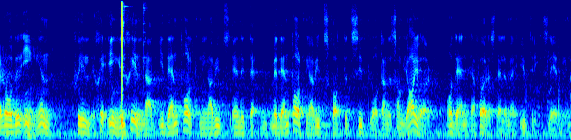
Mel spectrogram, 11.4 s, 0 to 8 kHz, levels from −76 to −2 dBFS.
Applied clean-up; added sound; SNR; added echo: none; Shatter; -1 dB; none.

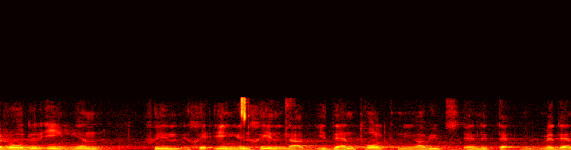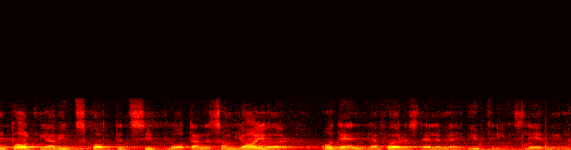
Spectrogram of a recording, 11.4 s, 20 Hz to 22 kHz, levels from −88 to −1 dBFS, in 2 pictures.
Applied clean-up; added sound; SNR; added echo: neural mask model Resemble Enhance denoiser.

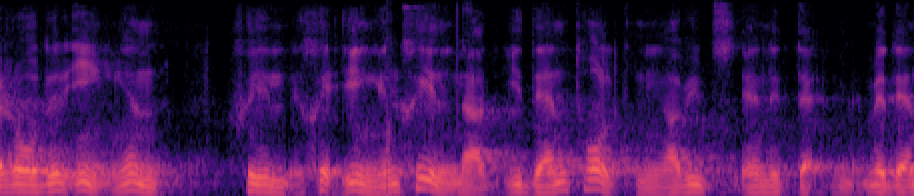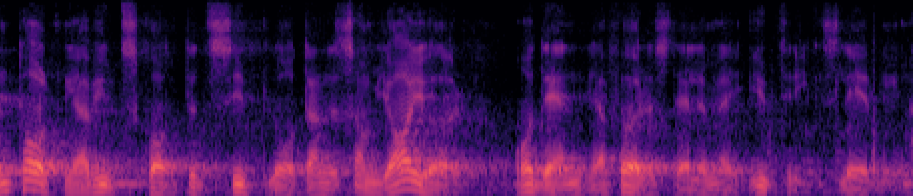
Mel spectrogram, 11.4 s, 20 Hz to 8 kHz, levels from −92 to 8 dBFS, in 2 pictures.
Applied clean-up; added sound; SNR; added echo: neural separator model SepFormer DNS4.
